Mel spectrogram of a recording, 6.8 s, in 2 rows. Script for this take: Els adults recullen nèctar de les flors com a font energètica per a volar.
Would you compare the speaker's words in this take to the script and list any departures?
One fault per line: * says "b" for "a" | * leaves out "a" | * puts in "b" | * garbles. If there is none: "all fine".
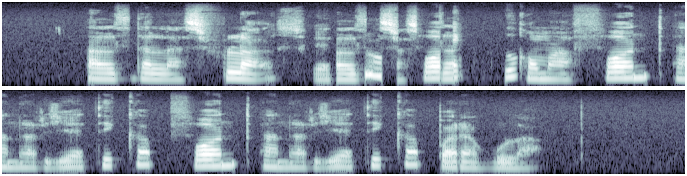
* leaves out "adults recullen nèctar"
* garbles
* puts in "font energètica"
